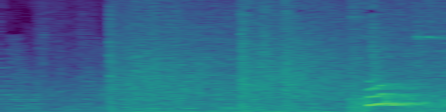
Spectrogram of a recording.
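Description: Street noise with vehicles passing, and a dog barking once near the end.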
